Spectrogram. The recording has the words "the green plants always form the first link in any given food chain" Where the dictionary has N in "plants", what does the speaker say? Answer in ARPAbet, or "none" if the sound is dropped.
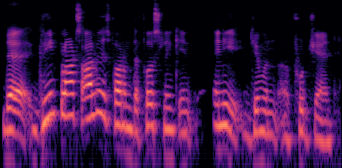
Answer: none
